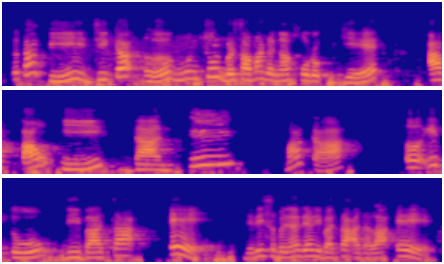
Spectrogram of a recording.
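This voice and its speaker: A woman with a slightly high voice gives a language lesson in a patient, reassuring way and often repeats the example sounds. The recording is dull and lo-fi with a faint hiss underneath. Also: fairly bright tone. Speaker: Mandarin teacher.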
